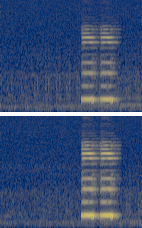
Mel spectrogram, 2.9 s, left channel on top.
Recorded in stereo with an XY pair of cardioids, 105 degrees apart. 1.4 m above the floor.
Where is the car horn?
50° right.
